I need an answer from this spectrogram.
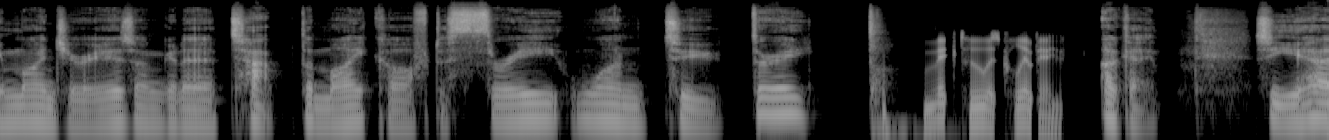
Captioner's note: automated voice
